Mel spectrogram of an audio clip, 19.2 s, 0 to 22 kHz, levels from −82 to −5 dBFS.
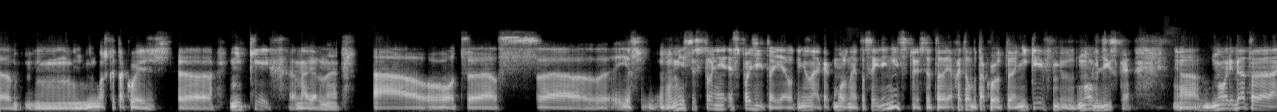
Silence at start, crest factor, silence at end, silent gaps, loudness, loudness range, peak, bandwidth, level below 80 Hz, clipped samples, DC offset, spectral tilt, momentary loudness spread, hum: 0 s; 22 dB; 0 s; none; -23 LUFS; 2 LU; -4 dBFS; 8.4 kHz; -72 dBFS; under 0.1%; under 0.1%; -4.5 dB/octave; 6 LU; none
